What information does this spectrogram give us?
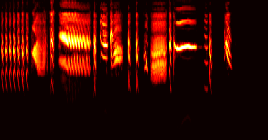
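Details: High, glassy serin song for teaching other birds: a quick stutter of chips, drawn-out buzzy wheezes, scattered sharp notes and a thin sustained whistle near the end.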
